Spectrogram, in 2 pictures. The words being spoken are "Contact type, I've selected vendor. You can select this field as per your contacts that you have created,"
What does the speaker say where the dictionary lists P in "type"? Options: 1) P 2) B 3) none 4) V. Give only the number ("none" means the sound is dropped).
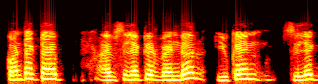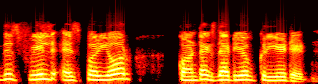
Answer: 3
